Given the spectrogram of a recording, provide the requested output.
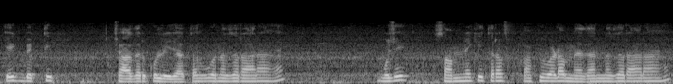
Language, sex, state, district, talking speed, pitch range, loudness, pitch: Hindi, male, Bihar, Katihar, 195 wpm, 135-155 Hz, -18 LUFS, 145 Hz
